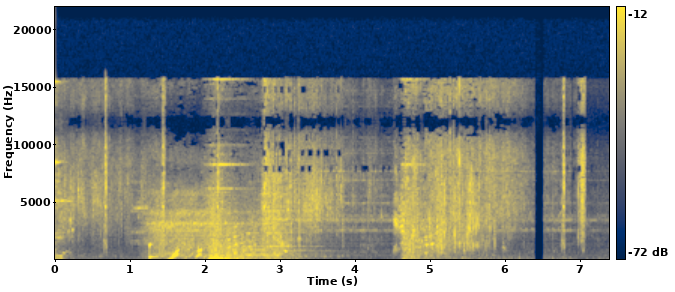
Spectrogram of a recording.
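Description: Game spell effects whoosh and chime during combat.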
